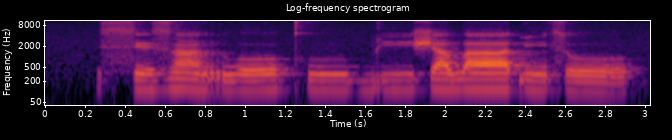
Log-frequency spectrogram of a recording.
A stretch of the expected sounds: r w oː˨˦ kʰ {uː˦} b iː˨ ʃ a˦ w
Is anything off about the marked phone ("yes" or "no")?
yes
